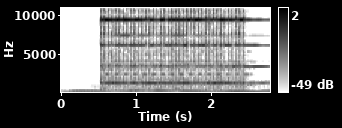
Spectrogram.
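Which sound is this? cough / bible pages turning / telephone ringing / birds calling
telephone ringing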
